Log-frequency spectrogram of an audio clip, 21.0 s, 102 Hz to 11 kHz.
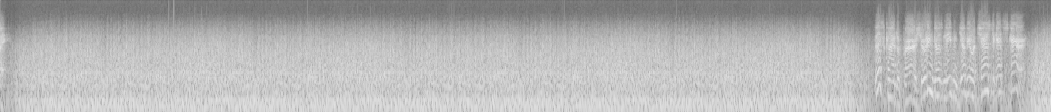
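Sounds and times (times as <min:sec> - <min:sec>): propeller airplane engine droning: 0:00.0 - 0:21.0.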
